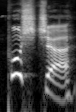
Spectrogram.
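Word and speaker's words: puszcza: like the wind wrestling in the leaves push pushcha great pushcha is the right word not Forest forests are like Fields or Orchards cultivated he spat as he said it and pushcha she is older than even the concept of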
